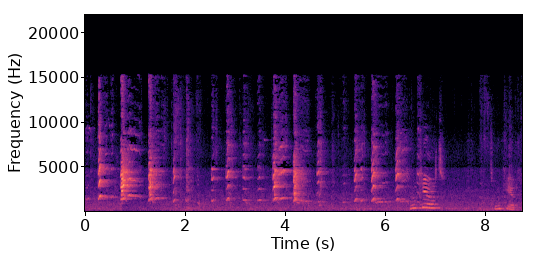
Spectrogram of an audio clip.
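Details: Welsh Terrier puppies, seven weeks old, indoors in a small room: a run of short sharp high yips and barks, roughly one or two per second, with a few whining squeaks near the end.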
